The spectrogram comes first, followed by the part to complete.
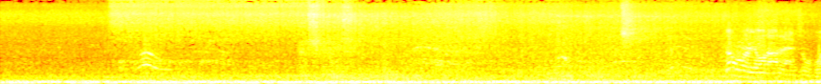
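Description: Staged flash flood on a studio street set: a torrent of water released down the street, rushing and splashing over a deep rumble. The hiss of rushing water comes in about two seconds in, with louder surges of spray about five and nine seconds in.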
